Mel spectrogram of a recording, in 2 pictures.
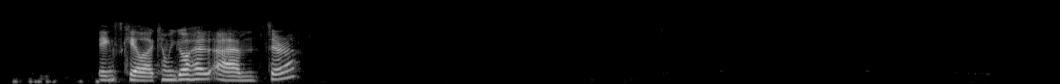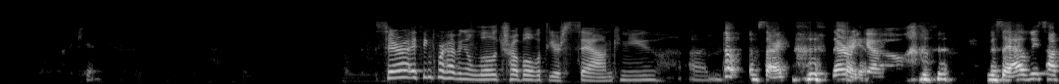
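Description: A second woman speaks calmly through an online call.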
